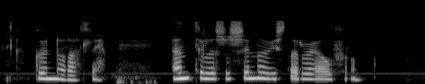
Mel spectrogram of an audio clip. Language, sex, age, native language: Icelandic, female, 20-29, Icelandic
